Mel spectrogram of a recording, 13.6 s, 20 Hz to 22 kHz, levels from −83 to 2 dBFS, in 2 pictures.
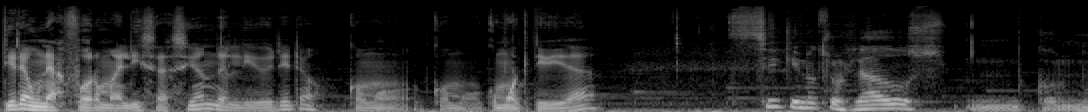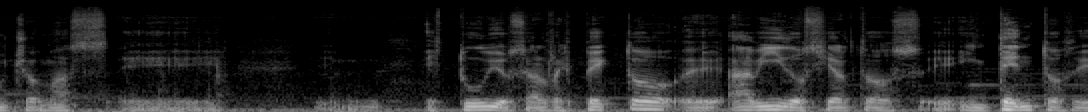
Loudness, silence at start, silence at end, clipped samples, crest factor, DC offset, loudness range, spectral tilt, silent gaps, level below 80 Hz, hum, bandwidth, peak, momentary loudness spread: -29 LUFS; 0 s; 0 s; under 0.1%; 22 dB; under 0.1%; 8 LU; -6.5 dB/octave; none; -44 dBFS; none; 17.5 kHz; -8 dBFS; 17 LU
